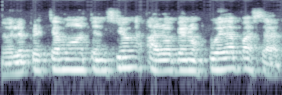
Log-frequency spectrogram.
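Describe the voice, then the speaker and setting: A man's high-pitched voice moves at a fairly slow pace. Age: 90s. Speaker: radio host. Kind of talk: educational talk.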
